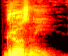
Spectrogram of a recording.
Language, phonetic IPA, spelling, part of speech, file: Russian, [ˈɡroznɨj], грозный, adjective, Ru-грозный.ogg
- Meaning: 1. severe, harsh, cruel 2. fearsome, formidable, threatening, menacing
